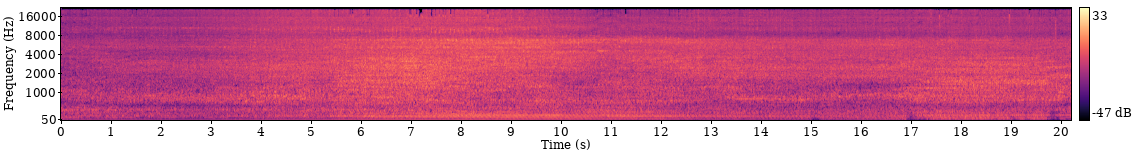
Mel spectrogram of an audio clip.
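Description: A 2017-18 model tractor with over 3000 hours on it runs with an Agrizone super seeder attached, holding a steady, loud, low idling drone throughout with no breaks.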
